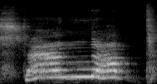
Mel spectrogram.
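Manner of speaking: high, loud command; stern captain roaring; angry shout. A narrator's reading. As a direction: bark the order like a drill sergeant.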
